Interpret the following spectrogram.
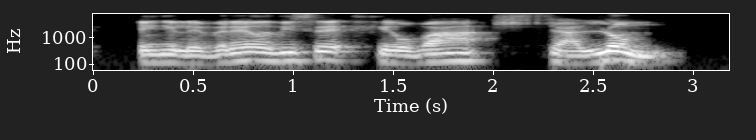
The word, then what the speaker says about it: Shalom: Por eso es de que ellos en la traducción no ponen Jehová Shalom, sino que lo que ponen es Jehová Salom.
